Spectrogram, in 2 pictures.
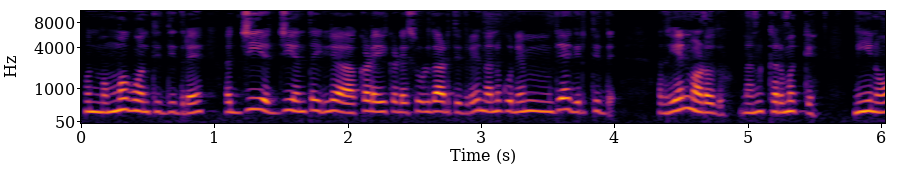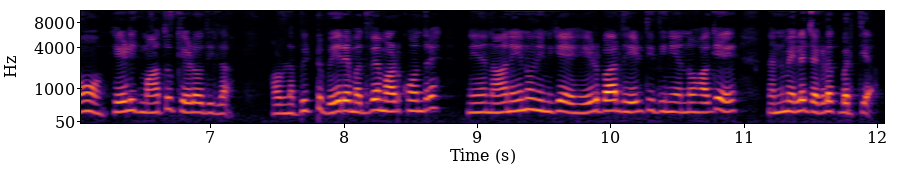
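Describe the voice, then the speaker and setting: A quarrelsome old mother-in-law from a cartoon serial, voiced by a woman, who scolds and complains in a high voice at a rapid clip. Her lines come in heavy sighs and self-pitying grumbles. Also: fairly even intonation, a little mellow, lightly acted. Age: older. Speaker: cartoon voice actor.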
